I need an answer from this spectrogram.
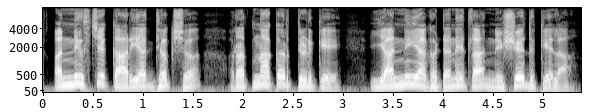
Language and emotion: Marathi, neutral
